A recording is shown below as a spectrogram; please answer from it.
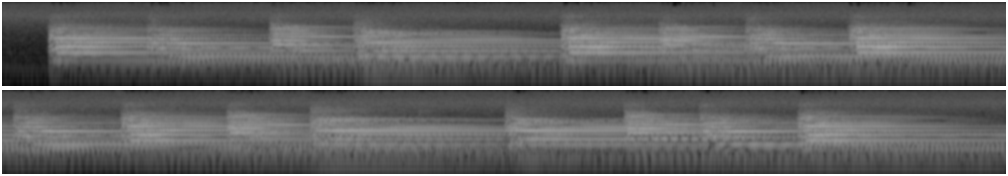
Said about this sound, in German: Das ist die Glocke vom Big Ben. Big Ben nennt man den Turm von unserem Parlamentsgebäude. Die Glocke kennt jeder in London.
